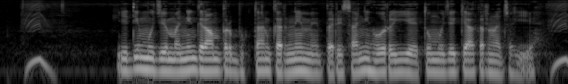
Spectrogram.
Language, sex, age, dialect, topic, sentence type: Hindi, male, 18-24, Garhwali, banking, question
